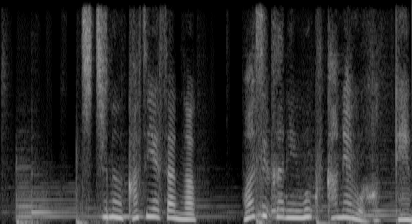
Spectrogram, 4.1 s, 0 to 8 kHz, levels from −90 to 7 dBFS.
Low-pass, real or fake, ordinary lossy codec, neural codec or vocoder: none; fake; none; codec, 16 kHz, 1 kbps, X-Codec, HuBERT features, trained on balanced general audio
